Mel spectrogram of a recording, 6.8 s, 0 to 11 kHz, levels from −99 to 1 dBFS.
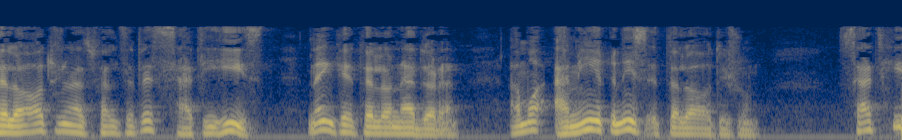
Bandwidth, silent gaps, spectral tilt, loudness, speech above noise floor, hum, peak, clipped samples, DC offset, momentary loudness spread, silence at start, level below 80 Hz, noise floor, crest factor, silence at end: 6.4 kHz; none; -7.5 dB/octave; -29 LUFS; 28 dB; none; -8 dBFS; under 0.1%; under 0.1%; 12 LU; 0 s; -50 dBFS; -55 dBFS; 20 dB; 0 s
